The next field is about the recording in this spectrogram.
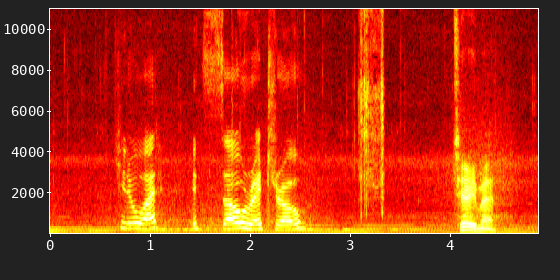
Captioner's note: shutter snapping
